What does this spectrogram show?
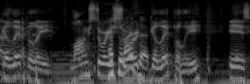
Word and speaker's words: Gallipoli: right because being from Iowa, I said uh Galipoli. That's what I said. It is pronounced Gallipoli.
